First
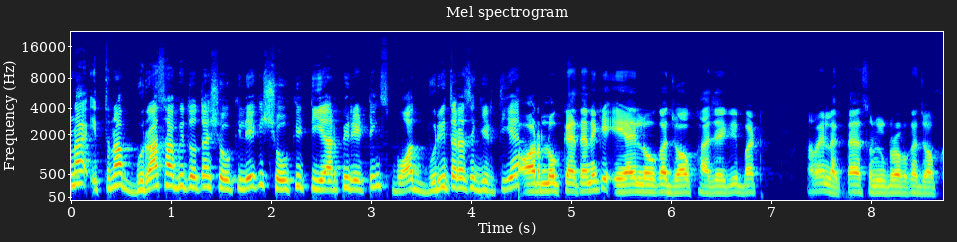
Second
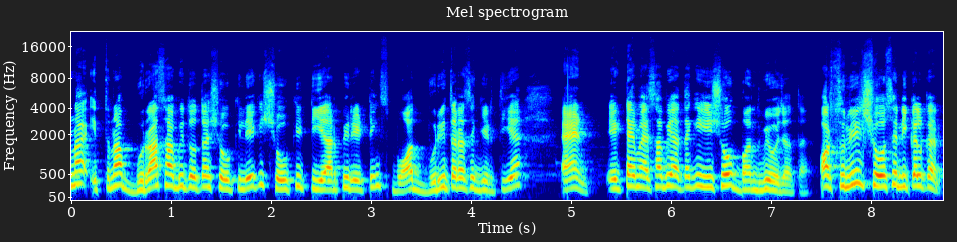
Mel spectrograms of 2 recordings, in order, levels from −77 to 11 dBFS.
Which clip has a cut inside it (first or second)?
first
